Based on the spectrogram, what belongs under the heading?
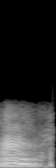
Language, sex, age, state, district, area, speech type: Maithili, female, 60+, Bihar, Muzaffarpur, rural, conversation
